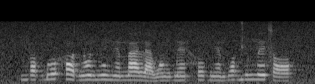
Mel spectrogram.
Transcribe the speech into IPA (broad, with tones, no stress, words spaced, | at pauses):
jɔ˧ɡ͡bo˦hɔ˦˨ dɔ̃˧dũ˧ ɡɛ̃˧ma˧ la˨wɔ̃˧ɡ͡bɛ̃˧ ho˧ɡɛ̃˧ bɔ˦ɡi˦ mɛ̃˦sɔ˧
